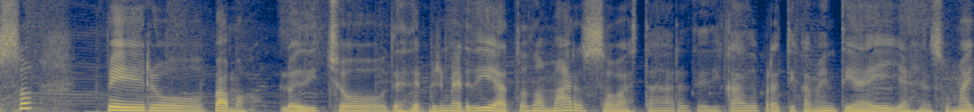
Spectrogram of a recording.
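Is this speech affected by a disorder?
No.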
